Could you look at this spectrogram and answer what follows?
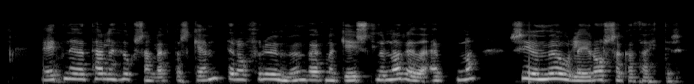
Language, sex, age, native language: Icelandic, female, 60-69, Icelandic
